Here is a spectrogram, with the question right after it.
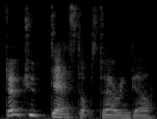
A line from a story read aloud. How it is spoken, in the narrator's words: snapped Marina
